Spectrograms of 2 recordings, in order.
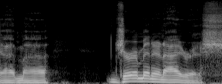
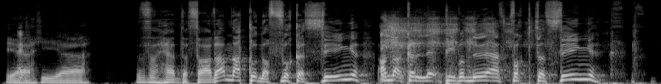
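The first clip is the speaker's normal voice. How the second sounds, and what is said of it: Attempted Scottish accent, sounds French. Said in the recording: “That sounded more French, honestly... you were doing a Scottish accent there?... I was trying to.”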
